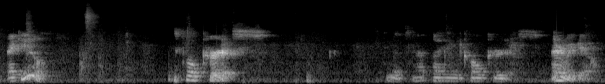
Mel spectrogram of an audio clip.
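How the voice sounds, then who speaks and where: A young man lining up callers for a show, chatty, filler-heavy, and quick to laugh. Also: a little high, vocal fry, sharp tone. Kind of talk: casual chat. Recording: echoey room with faint noise.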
